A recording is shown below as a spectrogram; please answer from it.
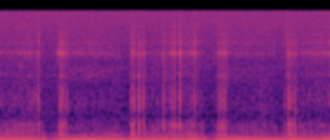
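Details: Close, continuous purring from the domestic cat Manis on an ASMR microphone, a low vibrating drone with scattered quick rustling clicks and a short drop near the three-second mark.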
